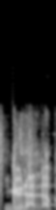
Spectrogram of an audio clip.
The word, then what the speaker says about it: Gunal: It's Gunal, but it's really hard to say in other languages.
